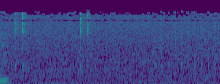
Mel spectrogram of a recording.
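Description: A few faint clicks on a computer, two just after the start and one a little under a second in, over quiet room tone.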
